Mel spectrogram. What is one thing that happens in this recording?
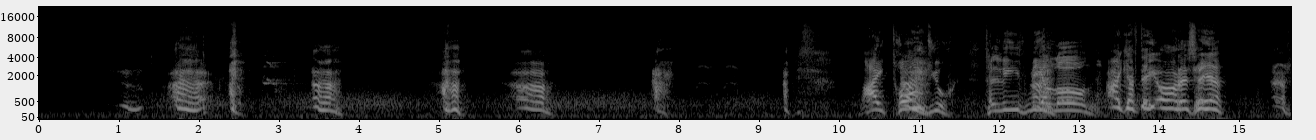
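An older man speaks in a strained, pained voice, close by.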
